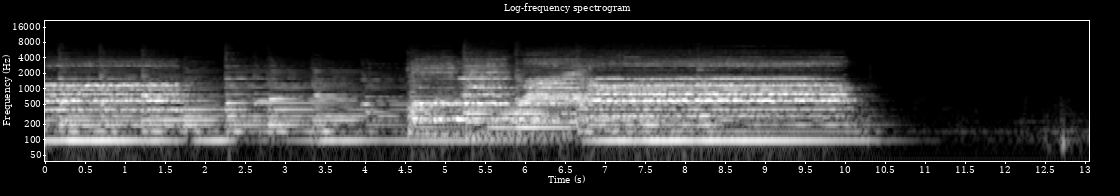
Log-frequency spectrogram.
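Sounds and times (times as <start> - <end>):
mixed church choir singing: 0.0 - 2.4, 4.4 - 10.4.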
